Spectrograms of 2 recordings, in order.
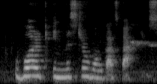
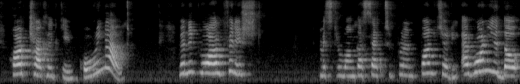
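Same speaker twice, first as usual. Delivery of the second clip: lively storytelling read aloud; animated children's story reading; story narration; 5 dB louder than usual. A narrator's reading. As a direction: read it like a bedtime chapter book. Reads a story chapter aloud.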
